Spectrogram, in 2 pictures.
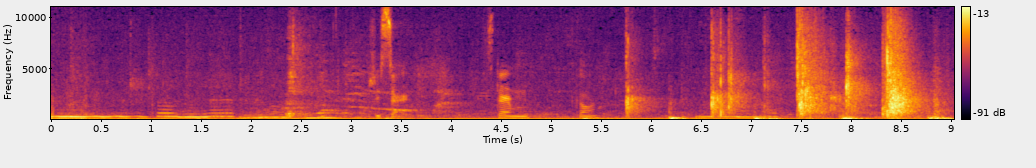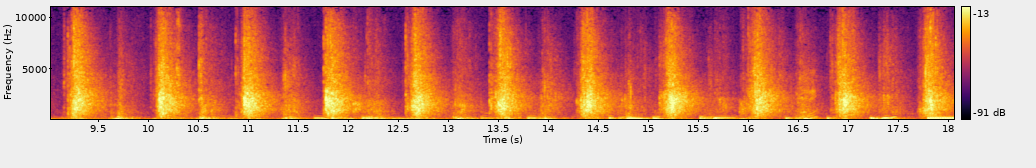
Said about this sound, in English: So stand up. This is another clapping and moving song.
